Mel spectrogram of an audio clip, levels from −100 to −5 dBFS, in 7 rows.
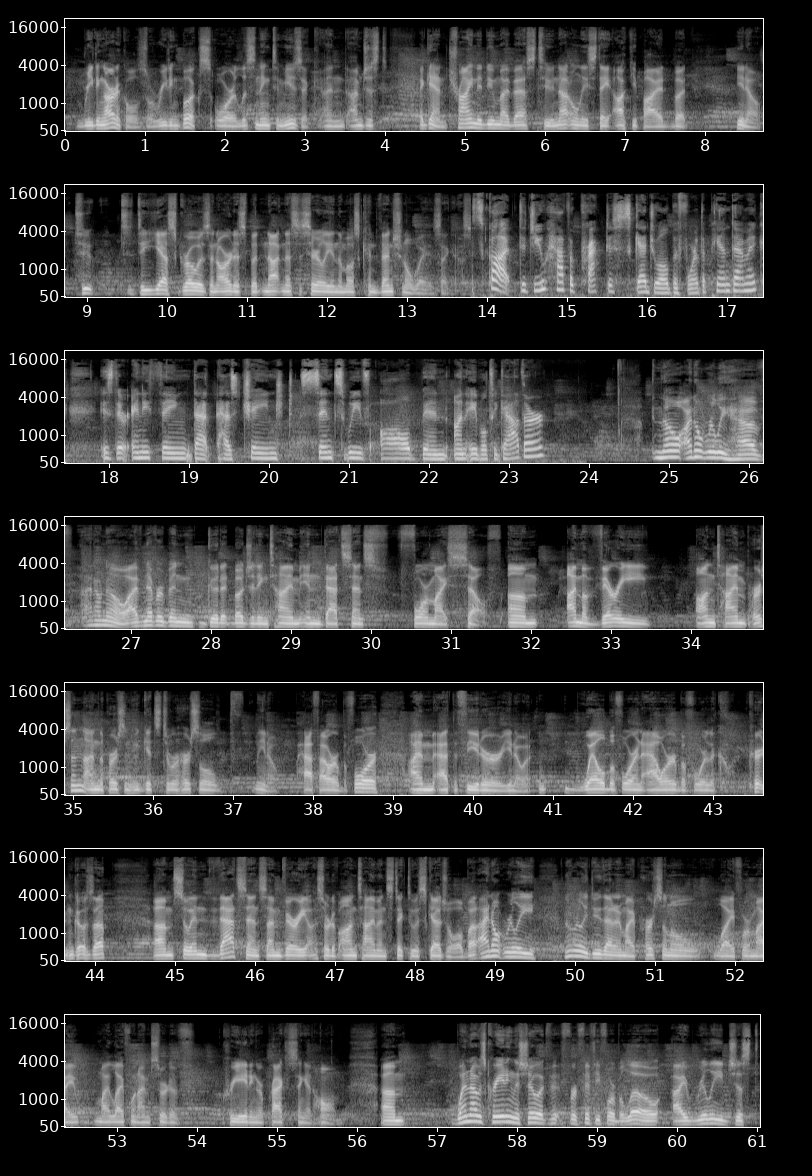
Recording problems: chatter from many people; faint; throughout; 20 dB below the speech

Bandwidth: 16 kHz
